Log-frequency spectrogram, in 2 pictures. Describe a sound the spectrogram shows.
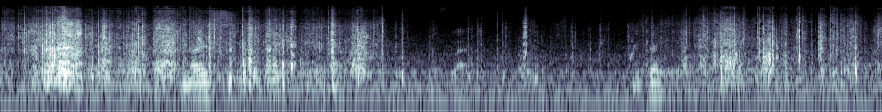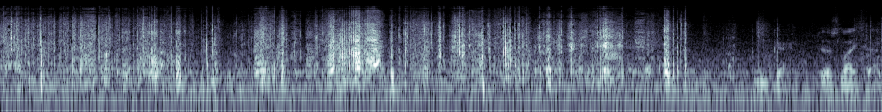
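Balloons squeak and rub as they are twisted by hand.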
